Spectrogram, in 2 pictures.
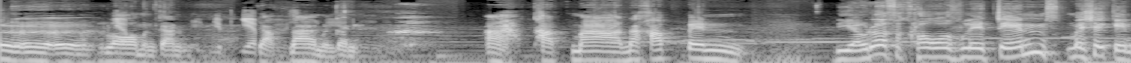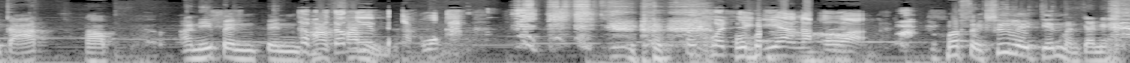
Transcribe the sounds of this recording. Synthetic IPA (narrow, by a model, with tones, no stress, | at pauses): ʔɤː˧ʔɤː˧ʔɤː˧lɔː˧mɯ˩˦ənka˧nja̰ː˨˩p̚daː˥˩jmɯ˩˦ŋka˧n | ʔaː˧˩t̪ʰa˨˩t̪̚maː˧na˦˥kʰa˦˥pːe˧n | di˨˩əwɾɤː˥˩sa˧kʰɾoː˧sleː˧t͡ɕe˦˥nsma˥˩jt͡ɕʰa˥˩jkeː˧mkaː˦˥t̪̚n˦˥kʰa˦˥p̚ʔa˧nːiː˦˥pe˧npe˧npʰːkʰa˥˩n˧a˨˩k̚kʰa˧˩˧ | kʰo˧n˧˩m˧˦˥a˨˩ma˧nse˨˩k̚t͡ɕʰɯː˥˩leː˧t͡ɕeː˦˥nmɯ˩˦ənka˧nŋɛ˥˩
